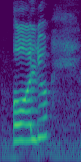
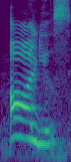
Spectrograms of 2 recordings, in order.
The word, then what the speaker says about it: olho: a pronúncia no singular por exemplo olho eu vou ter um som fechado como se tivesse um acento circunflexo mas não tem né vai ficar olho no plural eu falo olhos então tem aquele som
